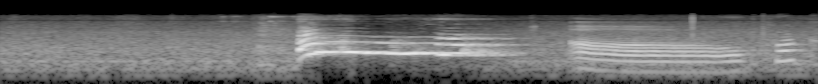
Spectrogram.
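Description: A dog giving two drawn-out, howling vocal calls while the two dogs are at play. The first is higher and lasts about a second; the second comes about half a second later and is lower, dropping slightly in pitch.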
